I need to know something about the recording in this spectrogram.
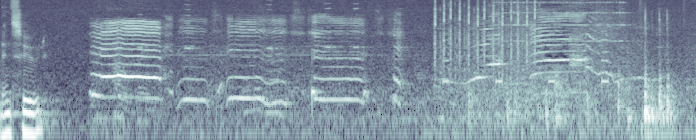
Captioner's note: child crying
